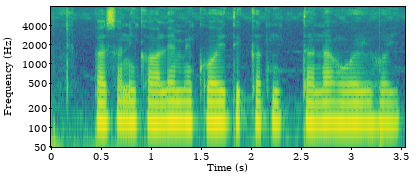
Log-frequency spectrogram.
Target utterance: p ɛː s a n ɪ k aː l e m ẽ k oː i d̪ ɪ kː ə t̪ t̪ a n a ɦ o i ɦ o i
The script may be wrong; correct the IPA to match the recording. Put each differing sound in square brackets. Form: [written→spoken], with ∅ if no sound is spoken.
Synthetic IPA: p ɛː s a n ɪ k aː l e m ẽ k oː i d̪ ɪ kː ə t̪ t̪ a n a ɦ o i ɦ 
